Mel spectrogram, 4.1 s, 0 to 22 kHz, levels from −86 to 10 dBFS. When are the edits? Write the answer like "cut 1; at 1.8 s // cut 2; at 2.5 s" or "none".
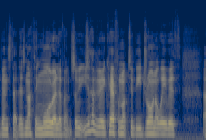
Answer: none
